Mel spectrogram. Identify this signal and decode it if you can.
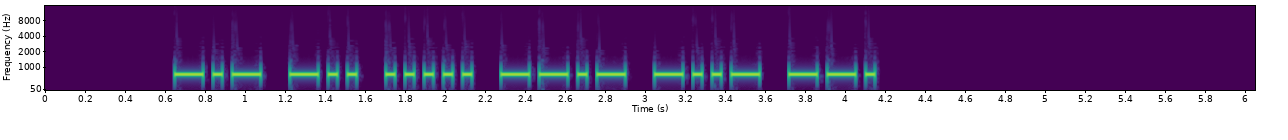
Morse code, heard as a keyed tone, about 25 wpm, 700 Hz. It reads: KD5QXG
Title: USA Call Signs - 6 Characters - Repeated 3x - 25wpm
